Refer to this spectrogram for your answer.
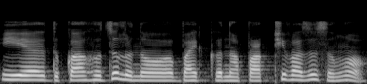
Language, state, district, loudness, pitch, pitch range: Chakhesang, Nagaland, Dimapur, -16 LUFS, 195 Hz, 180-210 Hz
